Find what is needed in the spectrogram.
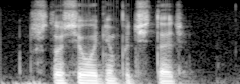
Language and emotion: Russian, neutral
